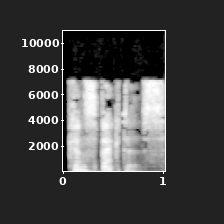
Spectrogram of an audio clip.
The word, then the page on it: conspectus: British English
